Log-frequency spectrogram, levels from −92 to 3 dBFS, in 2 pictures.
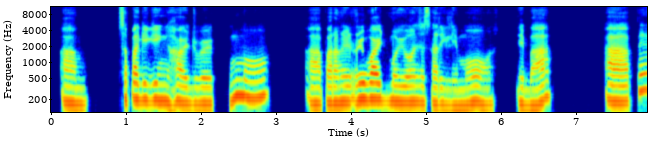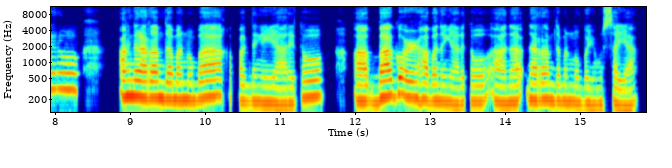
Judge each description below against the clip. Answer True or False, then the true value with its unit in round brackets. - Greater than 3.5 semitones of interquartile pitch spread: False (3.2 semitones)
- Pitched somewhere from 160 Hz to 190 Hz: True (185 Hz)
